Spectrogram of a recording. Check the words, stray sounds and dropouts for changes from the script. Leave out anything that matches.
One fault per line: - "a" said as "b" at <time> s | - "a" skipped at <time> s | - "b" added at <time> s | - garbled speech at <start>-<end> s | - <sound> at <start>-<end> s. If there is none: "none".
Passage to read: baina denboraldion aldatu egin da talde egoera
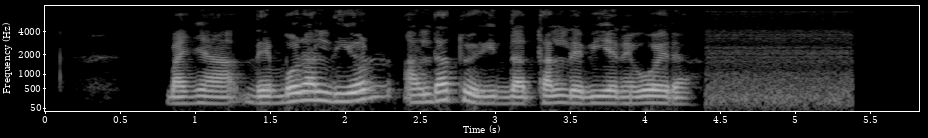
- "bien" added at 3.7 s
